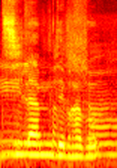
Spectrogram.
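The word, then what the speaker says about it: Dzilam de Bravo: Enfin bref, Dilam des Bravos. Et j'ai enfin réussi à prononcer son nom.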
